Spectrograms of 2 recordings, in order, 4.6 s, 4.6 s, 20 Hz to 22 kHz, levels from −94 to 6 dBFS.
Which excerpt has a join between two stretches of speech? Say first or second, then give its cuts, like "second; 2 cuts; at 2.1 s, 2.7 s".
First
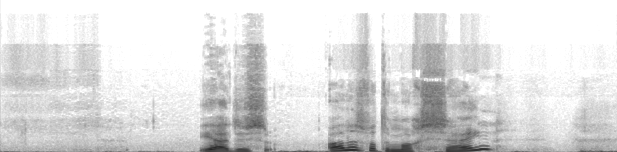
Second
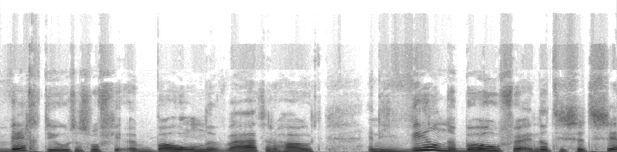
first; 1 cut; at 1.3 s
